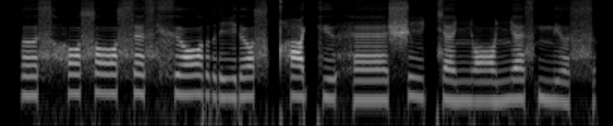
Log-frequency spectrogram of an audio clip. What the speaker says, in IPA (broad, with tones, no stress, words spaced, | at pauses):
əː˨shɔ˦sɔː˦sɛ˦s xʲɔː˦ri˨ɾʲɔ˦s qʰɛ˦ kʲɨ˨hɛː˨ ʃi˦˨cɛ˨ɲɔː˨ɲɛː˦s mʲə˦˨s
